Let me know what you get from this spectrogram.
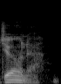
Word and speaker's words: Joanna: And how did he marry his wife, Joanna? He was in South Africa. They pronounce her name Jonah there.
